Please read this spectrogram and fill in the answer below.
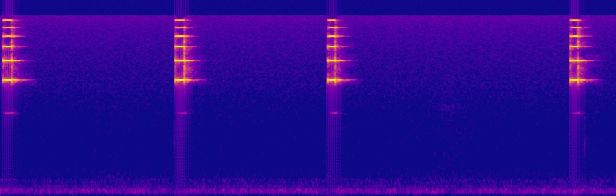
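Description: An electronic push-up counter beeping as its buttons are pressed: four short, high electronic beeps at uneven intervals.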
